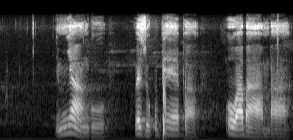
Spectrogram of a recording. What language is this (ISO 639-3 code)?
zul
